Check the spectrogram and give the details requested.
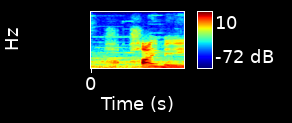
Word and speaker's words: Jaime: Jaime is pronounced in like the hide in Hideyoshi, but with an M.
